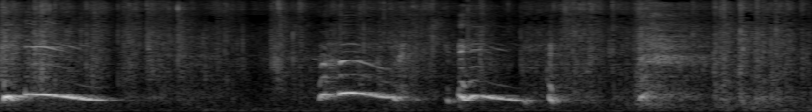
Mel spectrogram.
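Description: A woman laughing, once at the start and in two more short bursts midway, while a small paper-wrapped advent calendar gift crinkles as it is unwrapped by hand.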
